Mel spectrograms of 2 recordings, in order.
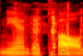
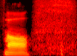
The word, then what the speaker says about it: Neanderthal: Okay, I want to play this Neanderthal that got out of his car. Actually, it's Neanderthal, not thal.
